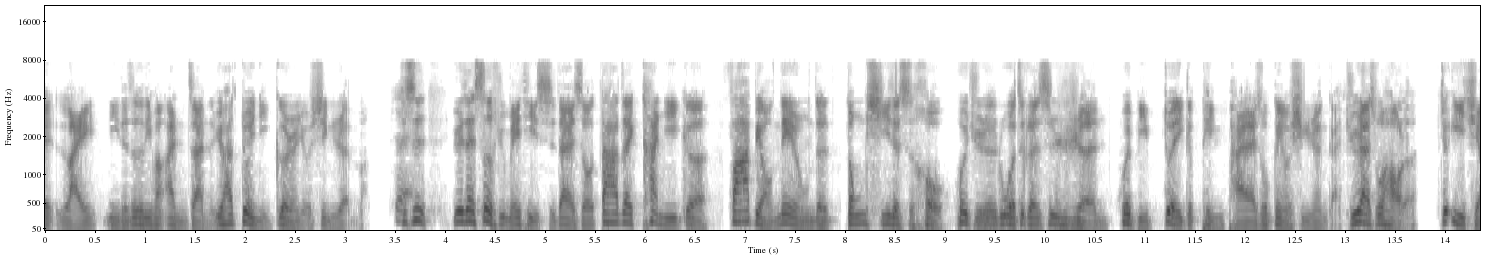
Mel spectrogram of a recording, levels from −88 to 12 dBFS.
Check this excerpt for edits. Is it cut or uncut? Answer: uncut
